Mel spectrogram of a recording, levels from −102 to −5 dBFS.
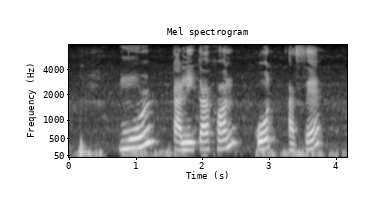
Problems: none marked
